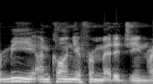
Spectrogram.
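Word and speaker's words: Medellín: Anytime you have a double L in this region, in this accent of the people that live here, they pronounce it as a J sound rather than an L, like a Y sound, like okay. In classic Spanish. So they call it Medellin.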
